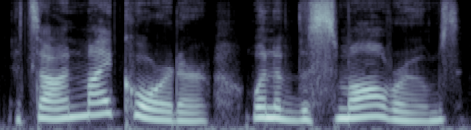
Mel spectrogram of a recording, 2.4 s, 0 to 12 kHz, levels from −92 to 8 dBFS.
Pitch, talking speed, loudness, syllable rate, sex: 220 Hz, 205 wpm, -17 LUFS, 5.8 syllables/s, female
